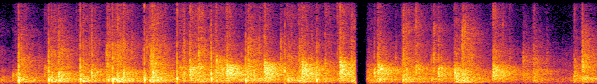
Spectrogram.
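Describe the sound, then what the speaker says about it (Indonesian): A classroom audience claps steadily for the full stretch, a dense, close patter of many hands with no voices over it. "Beri aplaus ya."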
